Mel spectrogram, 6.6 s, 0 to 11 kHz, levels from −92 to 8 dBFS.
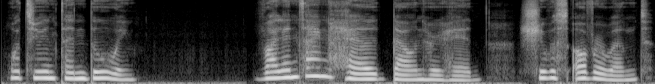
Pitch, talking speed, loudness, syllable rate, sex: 220 Hz, 120 wpm, -14 LUFS, 4.1 syllables/s, female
